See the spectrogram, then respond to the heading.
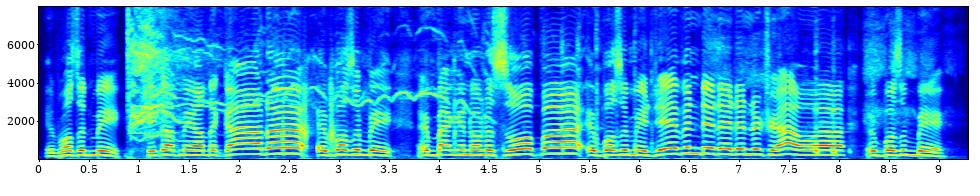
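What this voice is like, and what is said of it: Imitates another person's singing voice. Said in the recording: “Can you do the first Shaggy, the singer?”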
